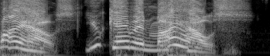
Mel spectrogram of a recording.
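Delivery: clipped goblin-like voice. Game master voices a halfling speaking to a player, clipped, goblin-like voice. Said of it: "he's talking very clipped, almost talking like a goblin".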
